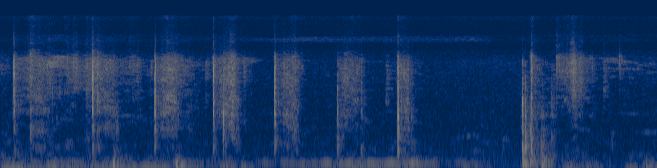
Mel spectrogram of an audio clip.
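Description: Wooden stick and plastic scoop turning and pressing soft eba (garri dough) in a plastic bowl: short scrapes and knocks about twice a second, then a pause and one sharper knock about four seconds in.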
